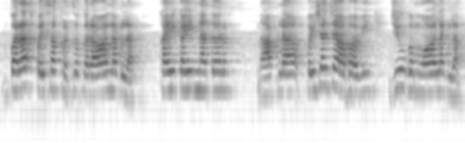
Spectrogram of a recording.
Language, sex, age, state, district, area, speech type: Marathi, female, 45-60, Maharashtra, Buldhana, rural, spontaneous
